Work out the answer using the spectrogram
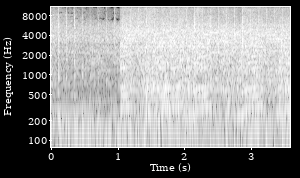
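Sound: motorcycle engines revving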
